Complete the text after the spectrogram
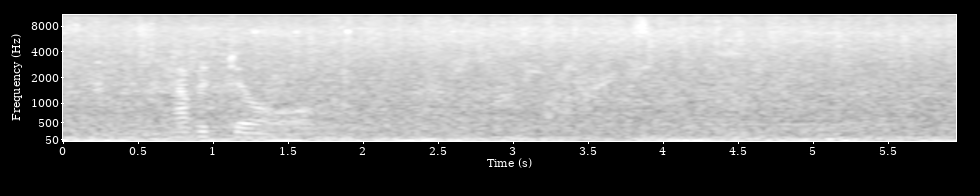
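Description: A fire crackles and roars close by.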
